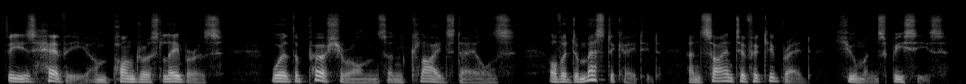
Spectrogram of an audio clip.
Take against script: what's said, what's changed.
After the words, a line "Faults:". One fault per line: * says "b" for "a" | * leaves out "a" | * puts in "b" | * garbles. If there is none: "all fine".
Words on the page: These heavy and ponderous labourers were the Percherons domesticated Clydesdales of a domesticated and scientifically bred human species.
These heavy and ponderous labourers were the Percherons and Clydesdales of a domesticated and scientifically bred human species.
Faults:
* says "and" for "domesticated"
